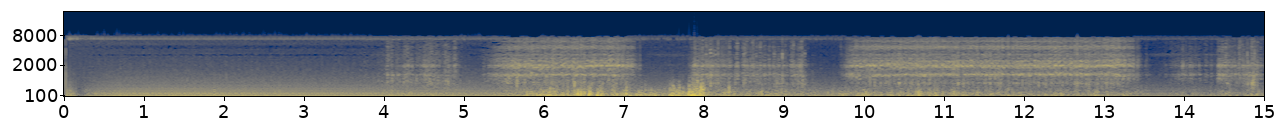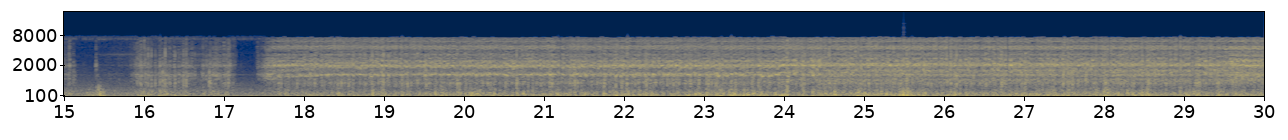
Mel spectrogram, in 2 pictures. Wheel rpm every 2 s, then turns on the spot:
0, 0, 50, 80, 50, 150, 90, 20, 40, 160, 160, 150, 190, 200, 180.
6-8 14-16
